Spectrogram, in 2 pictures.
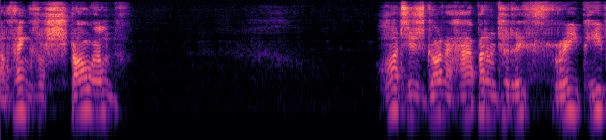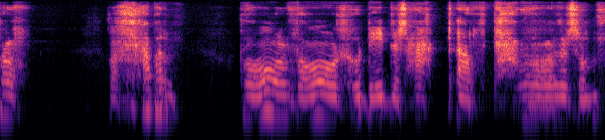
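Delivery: thick put-on Scottish accent, laid on heavily. Speaker voices the fat man's speech, in a thick scottish accent. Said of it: "pretty decent Scottish accent".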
